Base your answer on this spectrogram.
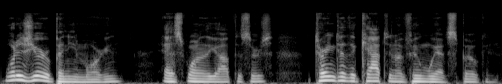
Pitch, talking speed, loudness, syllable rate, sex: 135 Hz, 225 wpm, -18 LUFS, 7.0 syllables/s, male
